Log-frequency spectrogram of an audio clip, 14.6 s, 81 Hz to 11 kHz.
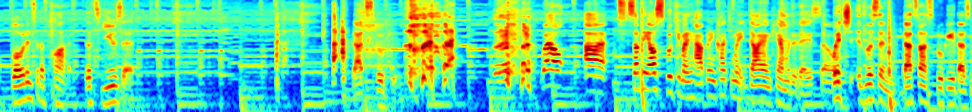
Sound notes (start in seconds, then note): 4.9 Trixie chuckling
